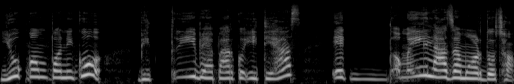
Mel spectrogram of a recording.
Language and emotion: Nepali, disgusted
